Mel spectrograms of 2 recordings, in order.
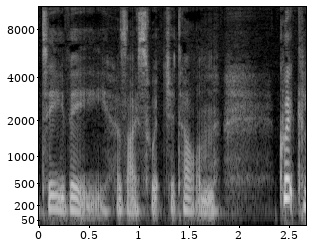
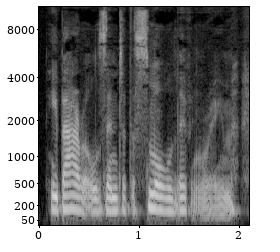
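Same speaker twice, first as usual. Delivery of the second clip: plain reading voice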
